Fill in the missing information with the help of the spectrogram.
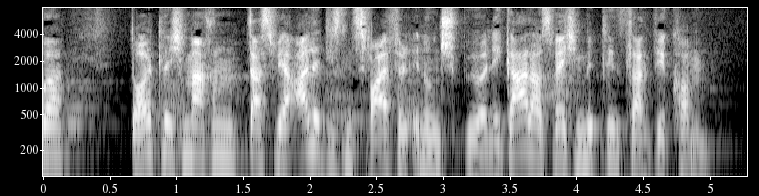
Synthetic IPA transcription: ɐ | d̥ɔʏtlɪçmaχn̩d̥asv̥iːɐʔalədiːzn̩t͡sv̥aɪfl̩ɪnʊnsʃpyːʁəneɡaːlaʊsv̥ɛlçəmːɪt̚ɡ̥liːtslantv̥iːɐkʰɔmən

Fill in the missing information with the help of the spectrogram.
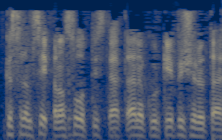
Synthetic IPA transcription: køsø̞nø̞mseːpɛnɒsoːt̪ːist̪ɛlt̪ɛlnøkuːrkeːpʋiʃɛløːt̪aː

